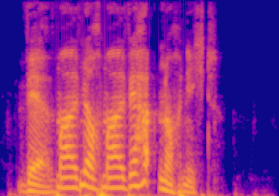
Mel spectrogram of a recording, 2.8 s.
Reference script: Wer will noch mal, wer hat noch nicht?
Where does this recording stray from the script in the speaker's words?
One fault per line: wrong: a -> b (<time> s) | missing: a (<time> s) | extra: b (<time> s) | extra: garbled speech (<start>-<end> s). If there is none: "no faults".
wrong: will -> mal (0.6 s)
